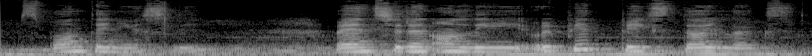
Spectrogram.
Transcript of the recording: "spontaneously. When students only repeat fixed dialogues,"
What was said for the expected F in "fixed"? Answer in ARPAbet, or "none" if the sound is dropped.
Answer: P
